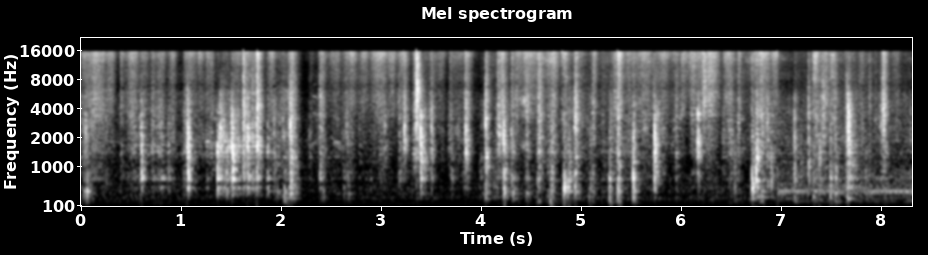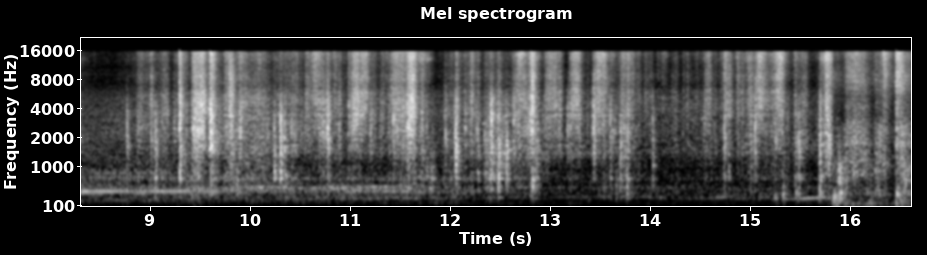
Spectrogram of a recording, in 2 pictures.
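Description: Thick pasted wallpaper crackling and rustling as a length is lifted, unfolded and put up against a wall, with many short crackles and clicks.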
